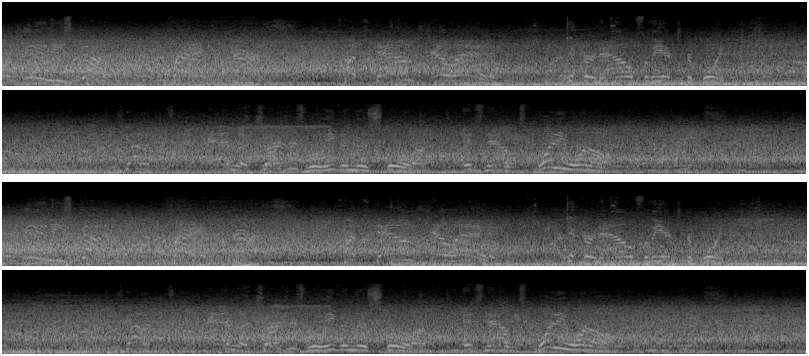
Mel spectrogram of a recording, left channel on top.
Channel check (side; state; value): both; normal; correlation 0.50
